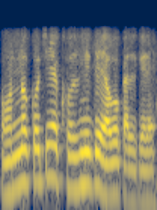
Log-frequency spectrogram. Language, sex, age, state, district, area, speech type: Bengali, male, 18-30, West Bengal, Howrah, urban, conversation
